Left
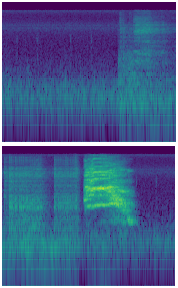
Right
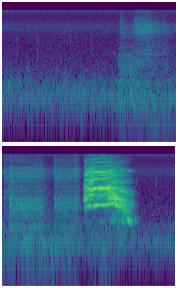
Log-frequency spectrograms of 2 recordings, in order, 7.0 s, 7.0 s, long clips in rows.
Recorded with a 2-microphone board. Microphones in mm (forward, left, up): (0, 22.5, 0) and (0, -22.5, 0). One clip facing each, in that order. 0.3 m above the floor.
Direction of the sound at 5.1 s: 30° right (ahead or behind).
